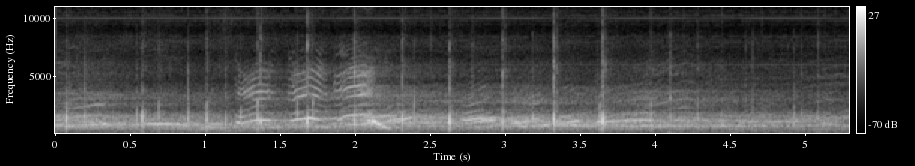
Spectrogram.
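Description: A large crowd cheers in a big echoing hall.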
